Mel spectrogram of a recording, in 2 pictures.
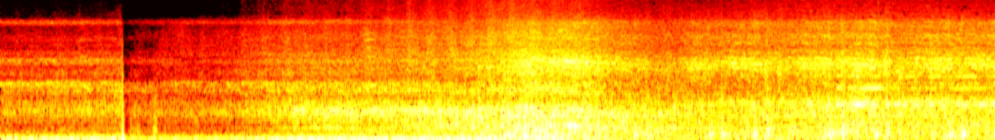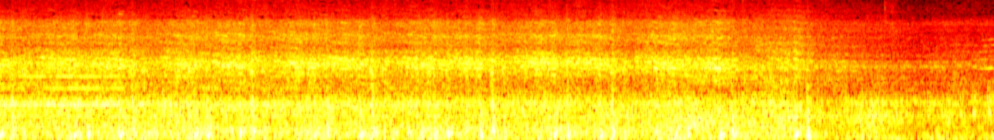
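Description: Diesel-hauled passenger train passing close by. The locomotive's engine grows louder as it approaches and peaks about five seconds in. Then the coaches run past with a steady, rhythmic clickety-clack of wheels over the rail joints, which falls away near the end.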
